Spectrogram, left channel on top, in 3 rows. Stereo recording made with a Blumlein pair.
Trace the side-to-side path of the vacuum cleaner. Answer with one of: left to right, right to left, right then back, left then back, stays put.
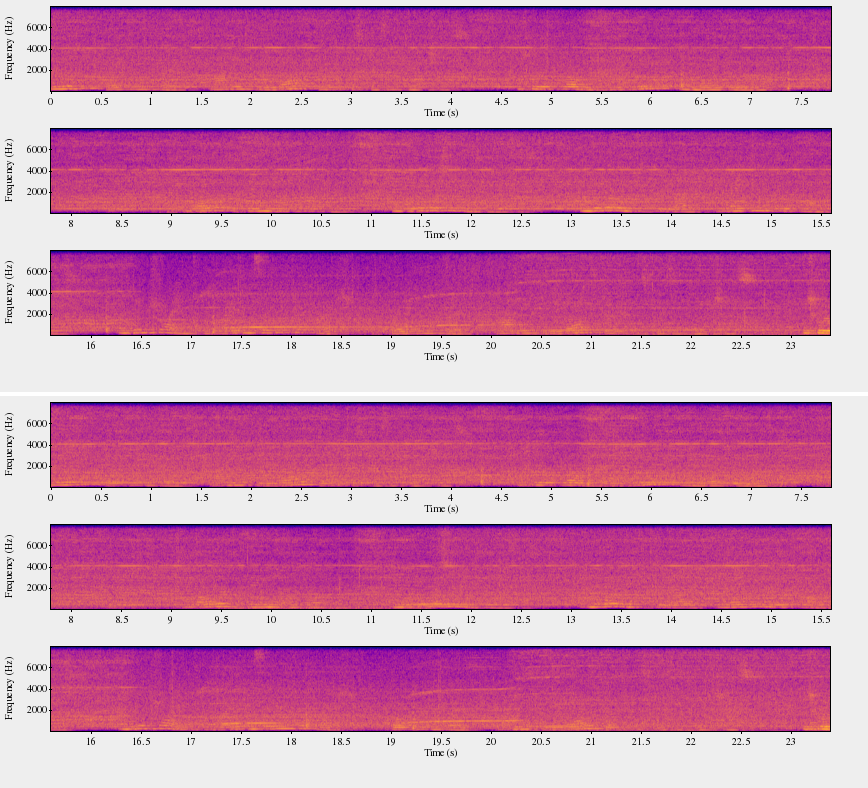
left then back.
